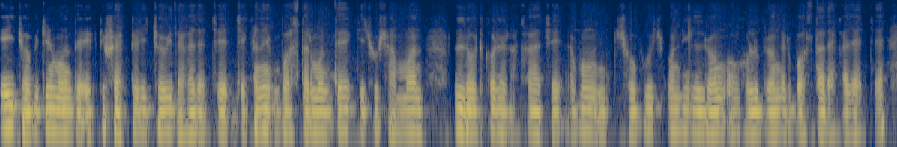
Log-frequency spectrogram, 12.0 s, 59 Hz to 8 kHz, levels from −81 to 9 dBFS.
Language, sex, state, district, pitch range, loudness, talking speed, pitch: Bengali, male, West Bengal, Jalpaiguri, 100-105 Hz, -19 LUFS, 150 wpm, 100 Hz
